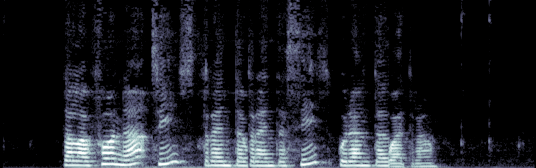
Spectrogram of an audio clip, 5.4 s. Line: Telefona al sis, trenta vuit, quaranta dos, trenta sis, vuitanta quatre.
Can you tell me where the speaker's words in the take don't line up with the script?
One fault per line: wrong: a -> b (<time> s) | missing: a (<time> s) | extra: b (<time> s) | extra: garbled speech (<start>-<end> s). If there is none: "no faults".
missing: al (1.4 s)
missing: vuit quaranta dos (2.5 s)
wrong: vuitanta -> quaranta (3.4 s)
